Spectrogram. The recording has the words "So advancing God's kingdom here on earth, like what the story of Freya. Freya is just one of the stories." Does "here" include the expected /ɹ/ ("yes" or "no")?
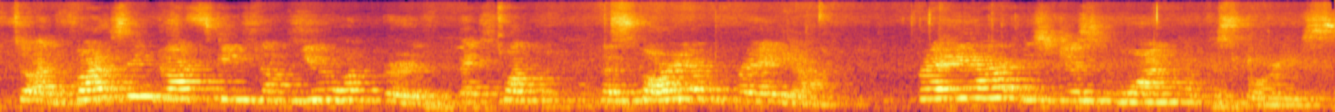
no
